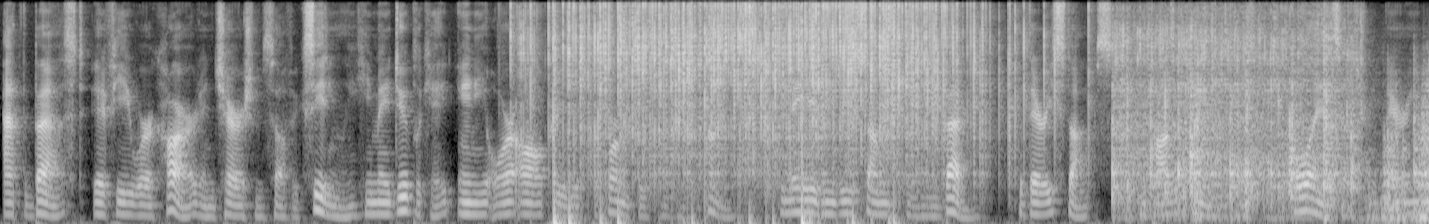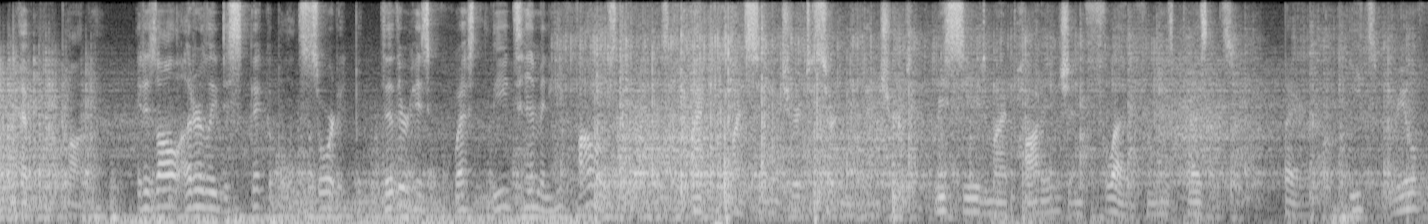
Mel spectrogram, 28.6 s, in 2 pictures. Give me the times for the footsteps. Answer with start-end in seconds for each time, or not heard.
not heard.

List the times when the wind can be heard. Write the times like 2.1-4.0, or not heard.
13.6-28.5.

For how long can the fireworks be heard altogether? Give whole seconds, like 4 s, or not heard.
17 s.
